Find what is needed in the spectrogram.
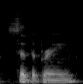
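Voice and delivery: ordinary delivery, nothing marked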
